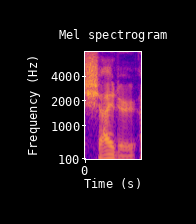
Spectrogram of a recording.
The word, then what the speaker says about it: Scheider: I keep saying Schneider, and I know it's Scheider, and I always do that.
